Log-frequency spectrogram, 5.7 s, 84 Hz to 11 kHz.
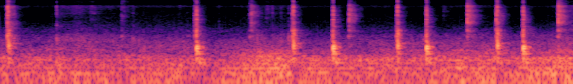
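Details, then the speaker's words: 1995 Georgie Boy Swinger 32ft diesel motorhome electric step switched on: sharp uneven relay clicks with no motor running and the step not moving; owner suspects seized motor or step hinges. "So there's some relay clicking, which is a good sign, because it means it's probably just the motor seized, or the step hinges seized, whatever it is."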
